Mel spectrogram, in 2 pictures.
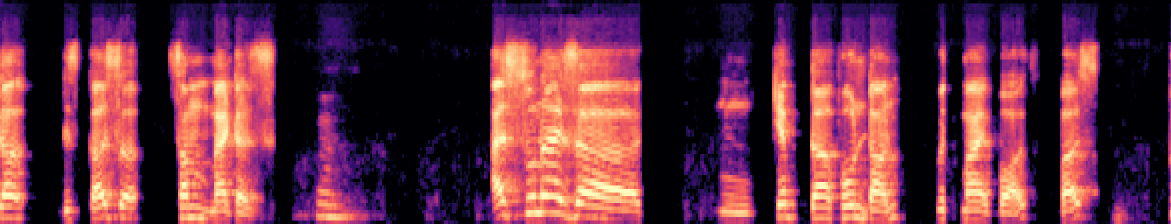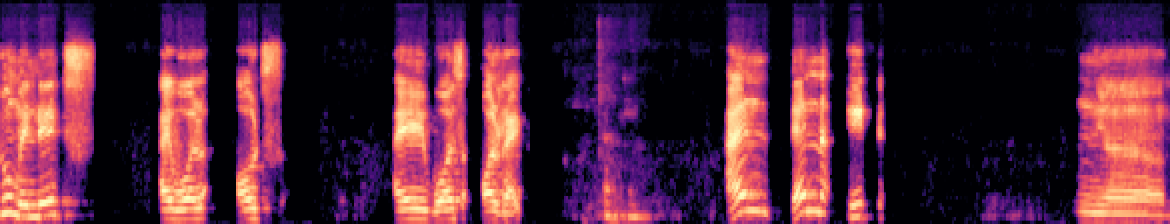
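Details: Adult man with aphasia after a brain haemorrhage (burst) stroke hitting his speech centre; told he would never speak again; relearned speech through years of speech therapy; still hesitates and cannot always finish sentences; aphasia after stroke.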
